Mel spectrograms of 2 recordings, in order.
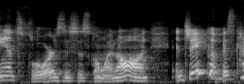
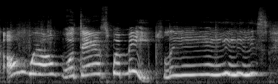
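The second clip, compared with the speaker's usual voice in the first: much higher, sing-song begging; coy pleading; slower than usual. Retold or imitated. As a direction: lay the charm on thick. Rochelle begging bishop to dance.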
